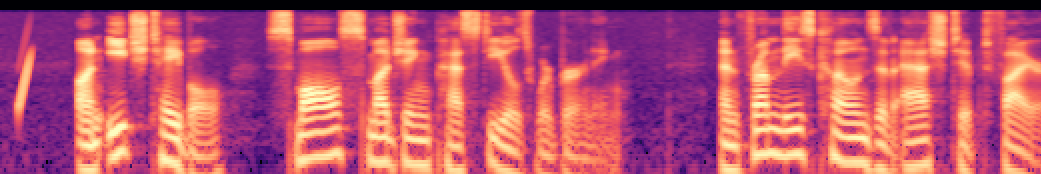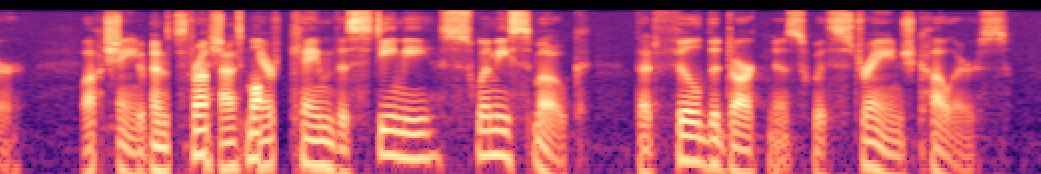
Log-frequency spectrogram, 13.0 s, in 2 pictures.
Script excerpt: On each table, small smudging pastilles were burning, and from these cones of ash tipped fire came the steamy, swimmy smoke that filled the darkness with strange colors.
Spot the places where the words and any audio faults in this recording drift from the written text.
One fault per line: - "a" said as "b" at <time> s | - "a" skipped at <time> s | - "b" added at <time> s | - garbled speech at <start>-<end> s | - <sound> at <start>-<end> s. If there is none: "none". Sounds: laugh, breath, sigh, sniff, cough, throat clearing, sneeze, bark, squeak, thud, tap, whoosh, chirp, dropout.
- chirp at 0.1-0.2 s
- garbled speech at 7.0-8.3 s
